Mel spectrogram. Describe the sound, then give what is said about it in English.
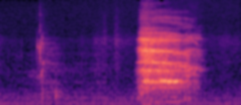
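A yawn from an exhausted person: a single breathy, drawn-out exhalation, fairly loud, rising and fading over under a second after a quiet intake of breath, with no talking. “I'm not yawning because I'm bored. I'm yawning because I'm exhausted.”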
